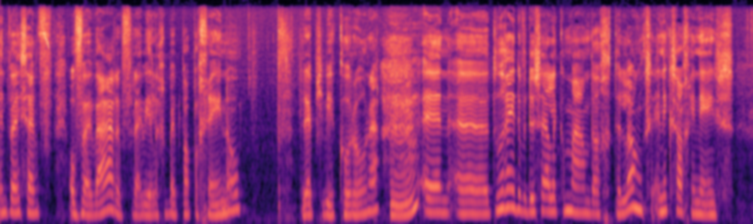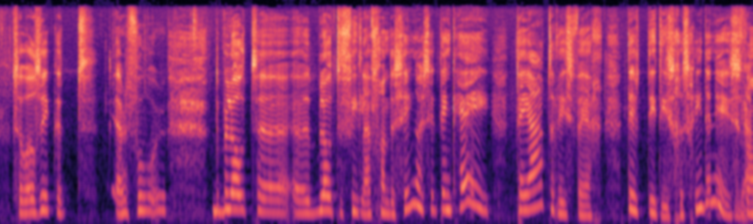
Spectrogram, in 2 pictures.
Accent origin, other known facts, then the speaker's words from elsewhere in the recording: Amsterdam, North Holland, Netherlands; maar ik ben wel geboren op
